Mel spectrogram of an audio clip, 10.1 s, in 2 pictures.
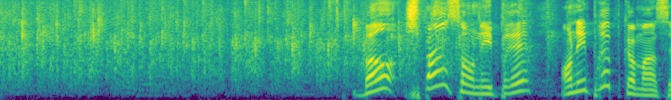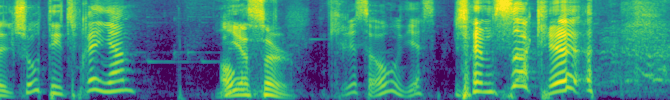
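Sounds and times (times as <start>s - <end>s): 
audience applause: 0.0s - 4.2s
speech: 2.6s - 10.0s.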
